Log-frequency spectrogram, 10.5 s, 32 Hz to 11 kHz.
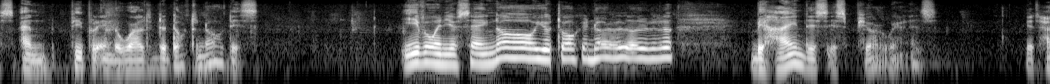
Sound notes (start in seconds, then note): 6.8 mimics loud voices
